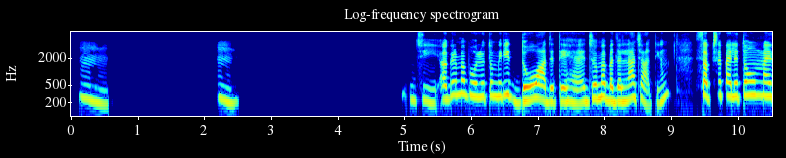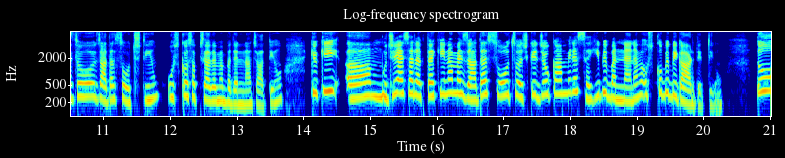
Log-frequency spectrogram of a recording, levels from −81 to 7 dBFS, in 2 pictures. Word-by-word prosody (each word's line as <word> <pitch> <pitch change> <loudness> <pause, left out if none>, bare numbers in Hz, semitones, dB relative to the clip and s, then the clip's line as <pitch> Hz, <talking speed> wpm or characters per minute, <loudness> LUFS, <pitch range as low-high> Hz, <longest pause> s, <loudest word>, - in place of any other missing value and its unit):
हुँ। 220 -7 -11 1.6
हुँ। 215 -5 -10 2.6
जी, 225 -3 -10
अगर 265 +5 -1
मैं 320 0 -3
बोलूँ 280 -1 -3
तो 295 +2 -7
मेरी 285 +2 0
2 225 +1 +2
आदतें 220 -3 0
हैं 205 +1 -5
जो 255 +4 -1
मैं 275 +1 0
बदलना 225 +3 0
चाहती 250 -5 -6
हूँ। 255 +8 -8 0.5
सबसे 300 0 +3
पहले 280 -1 +1
तो 300 +2 -1
मैं 290 -1 +1
जो 280 +1 +1
ज़्यादा 240 -2 0
सोचती 235 -1 -4
हूँ। 255 +3 -5
उसको 270 +2 -2
सबसे 270 -2 -4
ज़्यादा 225 -1 +2
मैं - - -5
बदलना 185 -2 -4
चाहती 180 +1 -8
हूँ 220 +4 -10 0.4
क्योंकि 365 +3 +6 0.2
अ, 265 +3 +5
मुझे 280 +2 0
ऐसा 325 0 +5
लगता 285 -2 +2
है 285 - +4
कि 315 +2 -1
ना 335 +1 +1
मैं 325 -1 +2
ज़्यादा 255 +2 +3
सोच-सोच 290 -3 -2
के 305 - +2
जो 300 +4 -1
काम 320 +1 0
मेरा 335 +2 0
सही 275 -6 -2
भी 345 - +1
बनना 245 -6 0
है 220 - +2
ना 255 +3 -2
मैं 300 - -3
उसको 295 +3 -5
भी 340 +1 0
बिगाड़ 230 - +3
देती 175 0 -12
हूँ। 170 +1 -16 0.5
तो - - +3
265 Hz, 165 wpm, -23 LUFS, 225-295 Hz, 2.6 s, क्योंकि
